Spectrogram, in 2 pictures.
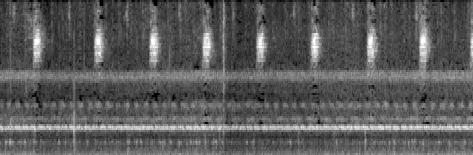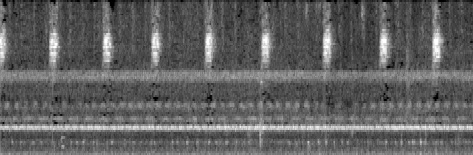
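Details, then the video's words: Grass insects singing near a fire: a continuous, shrill, even-pitched buzz with brief, piercing chirps pulsing steadily about three times a second, over a faint background hiss. "풀벌레 소리"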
